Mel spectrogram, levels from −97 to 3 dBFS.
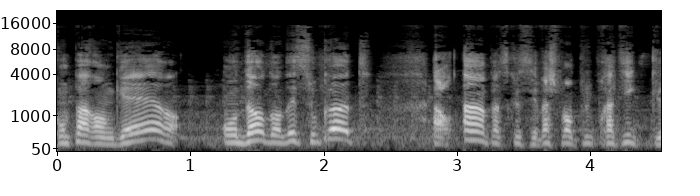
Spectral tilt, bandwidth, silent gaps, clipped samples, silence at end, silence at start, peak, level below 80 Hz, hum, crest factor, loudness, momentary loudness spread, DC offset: -4 dB/octave; 15.5 kHz; none; under 0.1%; 0 s; 0 s; -4 dBFS; -70 dBFS; none; 20 dB; -22 LUFS; 11 LU; under 0.1%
